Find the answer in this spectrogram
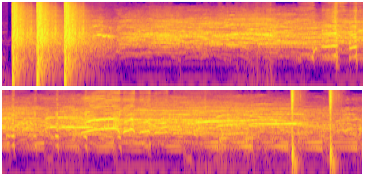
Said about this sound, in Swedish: Det krävdes tre skott för att skapa osäkerhet i Dallas, USA och den övriga världen. Tre skott för att mörda president John F Kennedy. Bara tre skott för att skapa total panik.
